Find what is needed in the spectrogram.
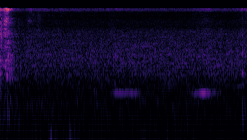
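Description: Near silence: faint room tone with a light click at the start, a couple of soft low knocks about half a second in, and two brief faint tones later on.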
